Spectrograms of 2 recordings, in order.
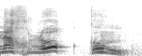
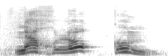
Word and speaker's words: نخلقكم: وأما ألم نخلقكم فبعض أهل الأداء ينطقونها يدغمونها إدغاما ناقصا، يعني يعطي صفة التفخيم للقاف، تبقى هذه الصفة فيقرأ ألم نخلقكم نخلقكم.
